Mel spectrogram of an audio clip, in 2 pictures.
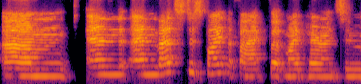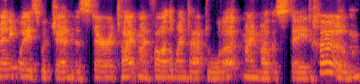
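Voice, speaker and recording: With a British accent, a woman speaks at a moderate pace in a fairly high, bright and sharp voice with lively intonation and hardly any pauses. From United Kingdom. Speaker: scientist. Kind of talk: keynote talk. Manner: hesitant, many fillers.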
